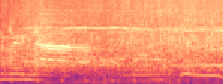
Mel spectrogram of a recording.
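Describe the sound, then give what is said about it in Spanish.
An audience claps steadily for a couple of seconds, a dense, continuous patter of many hands with cheering and voices mixed in underneath. “¡Ay, aplausos para”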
